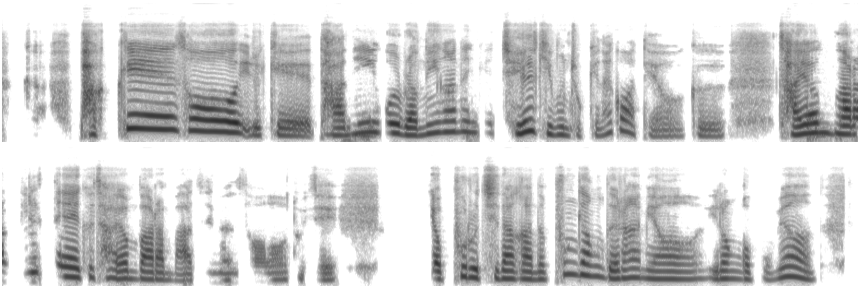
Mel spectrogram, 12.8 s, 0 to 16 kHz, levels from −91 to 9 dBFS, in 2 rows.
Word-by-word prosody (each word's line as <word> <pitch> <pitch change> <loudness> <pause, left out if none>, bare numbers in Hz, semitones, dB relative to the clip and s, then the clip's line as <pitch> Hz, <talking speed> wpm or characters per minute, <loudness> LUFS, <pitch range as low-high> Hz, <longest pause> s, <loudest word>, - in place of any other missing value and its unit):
그러니까 - - -20
밖에서 320 -7 +5
이렇게 190 -2 -5
다니고 245 +6 0
러닝하는 260 +7 -1
게 250 -1 -24
제일 260 +5 +2
기분 215 -8 -5
좋긴 180 0 -14
할 - - -9
것 300 - -3
같아요. 165 - -11
그 165 -2 -11 0.4
자연바람 235 +1 +4 0.2
뛸 370 +1 -5 0.2
때 250 -2 +4
그 245 - -9
자연바람 200 -5 -2
맞으면서 175 - -12 0.2
또 - - -11
이제 - - -12 0.7
옆으로 230 +5 0
지나가는 205 -3 -1
풍경들 275 -9 -2
하며 200 -4 -4
이런 205 -1 -5
거 190 - -6
보면, 215 +3 -4
이제 - - -24
225 Hz, 315 characters per minute, -20 LUFS, 195-265 Hz, 0.7 s, 밖에서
